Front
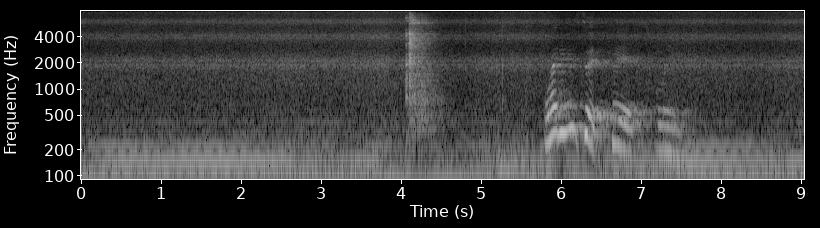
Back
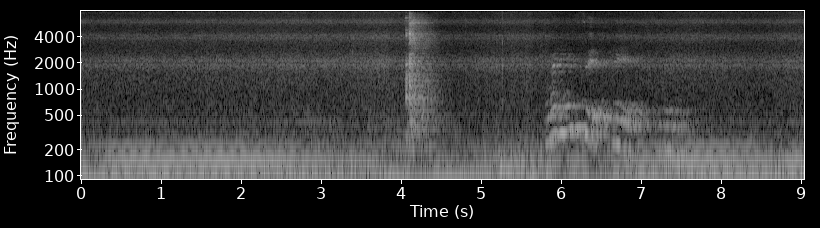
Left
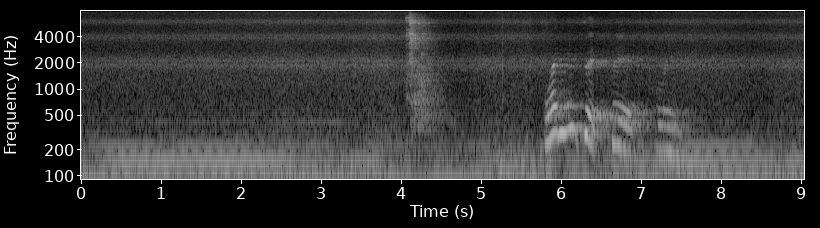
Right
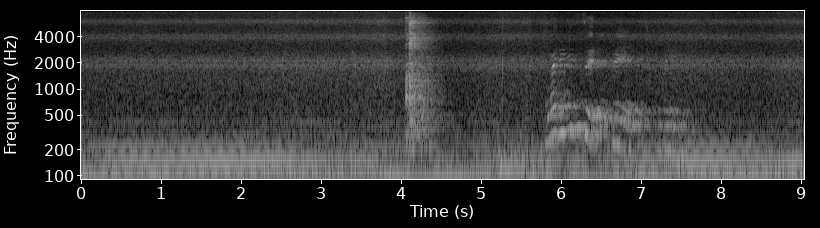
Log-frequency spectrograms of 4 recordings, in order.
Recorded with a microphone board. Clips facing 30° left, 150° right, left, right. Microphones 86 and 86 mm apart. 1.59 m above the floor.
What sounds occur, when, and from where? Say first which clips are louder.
4.0 s dishes clattering: back 3 dB, right 7 dB; 80° right, 8 m
5.8 s a woman speaking: front 8 dB, left 7 dB; 45° left, 2.5 m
